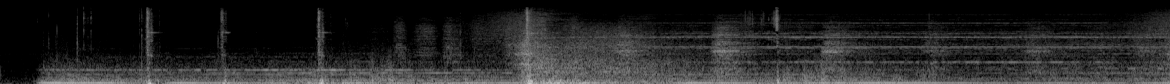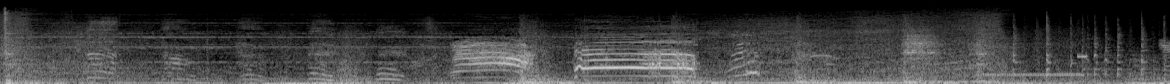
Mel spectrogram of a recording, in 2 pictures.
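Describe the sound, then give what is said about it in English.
Soundtrack of the international trailer for the film Buried: sharp percussive hits and low droning rumbles give way to sweeping tonal swells that grow louder and denser in the second half. “All right, so here is the trailer for the international trailer for Buried.”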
